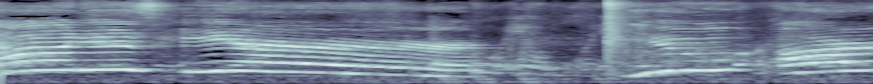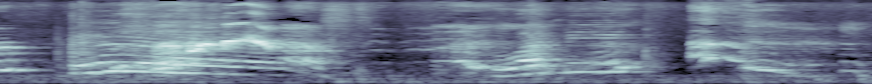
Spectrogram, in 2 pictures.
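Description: Young children's high-pitched voices calling out and squealing, with long drawn-out sounds whose pitch slides up and down, and short pauses between them.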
